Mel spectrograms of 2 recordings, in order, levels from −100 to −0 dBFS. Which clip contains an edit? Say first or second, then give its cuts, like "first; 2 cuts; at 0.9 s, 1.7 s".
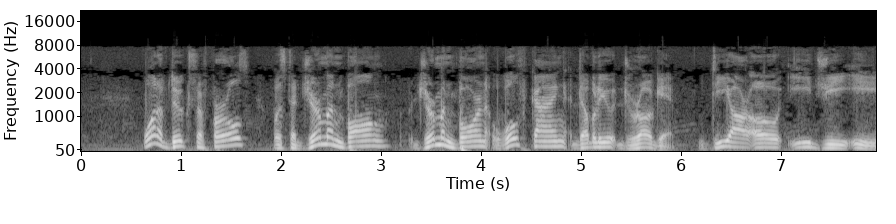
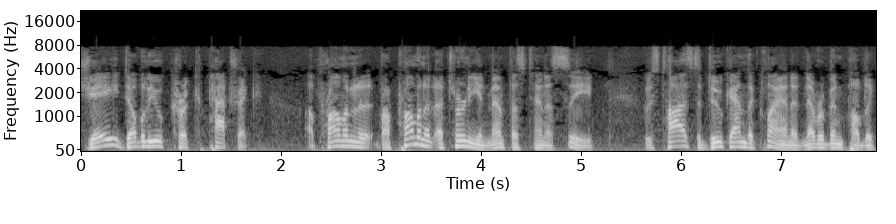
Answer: first; 1 cut; at 3.7 s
